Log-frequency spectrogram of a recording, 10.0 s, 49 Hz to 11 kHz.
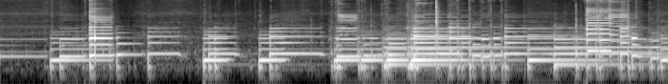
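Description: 1965 Gibson Country Western acoustic guitar, capoed, played solo: separate plucked notes and short phrases with small pauses at first, then fuller, continuous playing from about halfway. Bright strummed chords ring out about a second in and again near the end.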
